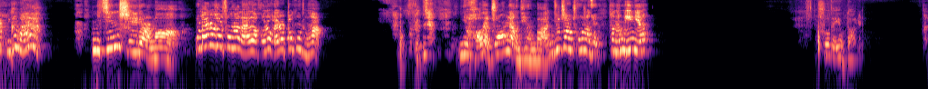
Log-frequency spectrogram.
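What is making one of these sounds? A second young woman answers calmly, close by.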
